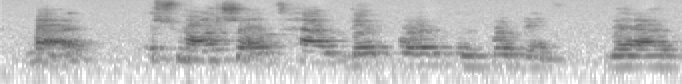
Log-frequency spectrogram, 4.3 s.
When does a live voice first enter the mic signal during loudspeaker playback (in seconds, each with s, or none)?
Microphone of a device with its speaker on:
none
